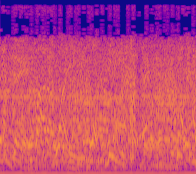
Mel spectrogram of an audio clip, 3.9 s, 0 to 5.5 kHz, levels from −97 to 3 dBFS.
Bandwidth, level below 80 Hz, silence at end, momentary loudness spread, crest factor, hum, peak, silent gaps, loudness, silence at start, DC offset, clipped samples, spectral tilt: 5.2 kHz; -56 dBFS; 0 s; 1 LU; 12 dB; none; -12 dBFS; none; -23 LUFS; 0 s; 0.6%; under 0.1%; -7.5 dB/octave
